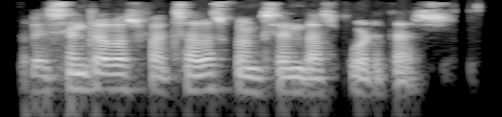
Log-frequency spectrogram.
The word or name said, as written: fachadas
